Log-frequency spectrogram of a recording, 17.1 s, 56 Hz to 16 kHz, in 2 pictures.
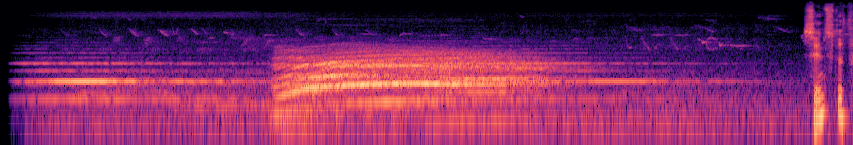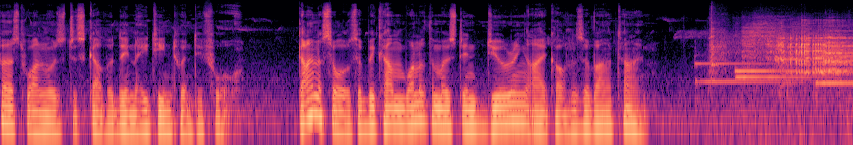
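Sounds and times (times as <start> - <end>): held chord of steady tones: 0.1 - 3.8
long rising wail: 0.1 - 6.5.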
